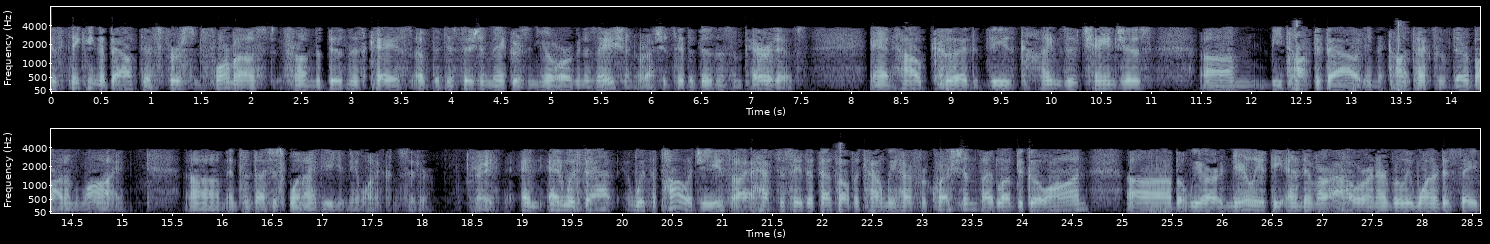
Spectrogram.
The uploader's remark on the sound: April 2009 Author in the Room® Teleconference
